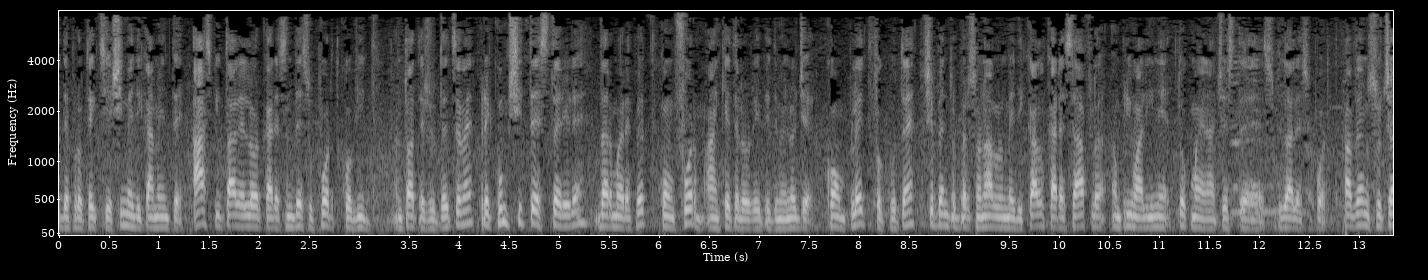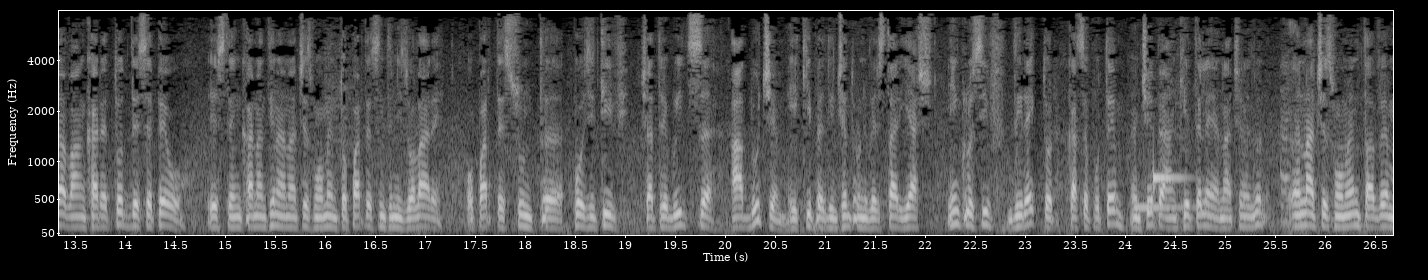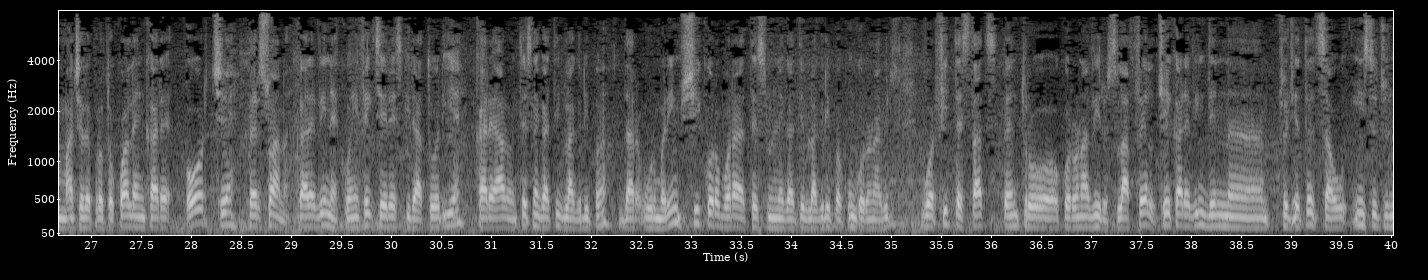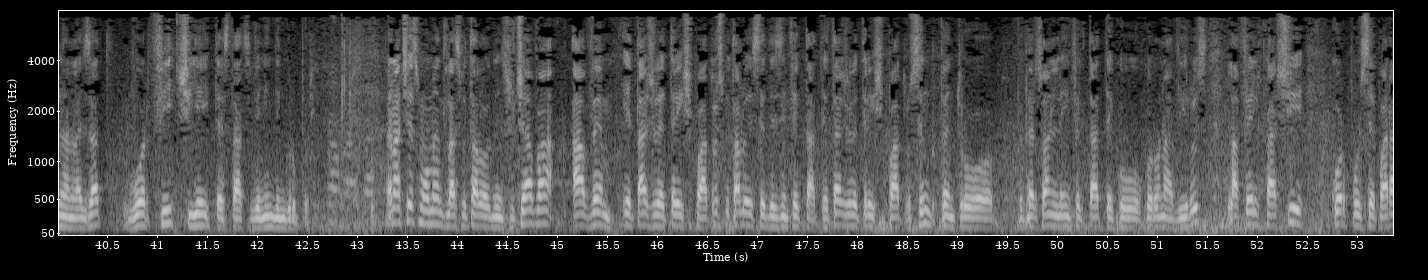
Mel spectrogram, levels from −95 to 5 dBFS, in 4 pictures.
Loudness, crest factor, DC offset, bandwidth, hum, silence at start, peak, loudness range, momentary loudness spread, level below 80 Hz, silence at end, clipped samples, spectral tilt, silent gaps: -25 LUFS; 18 dB; under 0.1%; 8 kHz; none; 0 s; -6 dBFS; 2 LU; 4 LU; -60 dBFS; 0 s; under 0.1%; -5 dB/octave; none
